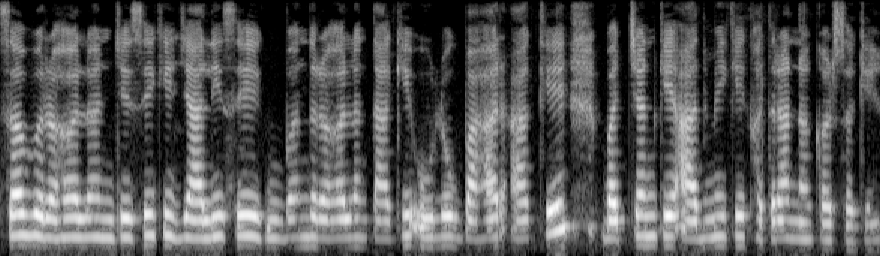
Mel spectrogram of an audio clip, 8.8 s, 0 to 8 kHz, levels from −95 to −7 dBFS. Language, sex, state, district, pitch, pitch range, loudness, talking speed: Bhojpuri, female, Uttar Pradesh, Varanasi, 225 Hz, 210-240 Hz, -20 LUFS, 150 wpm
